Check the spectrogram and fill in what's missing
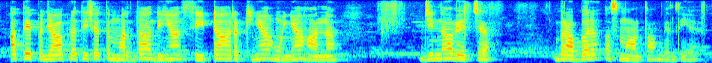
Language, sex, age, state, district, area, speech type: Punjabi, female, 18-30, Punjab, Tarn Taran, rural, spontaneous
